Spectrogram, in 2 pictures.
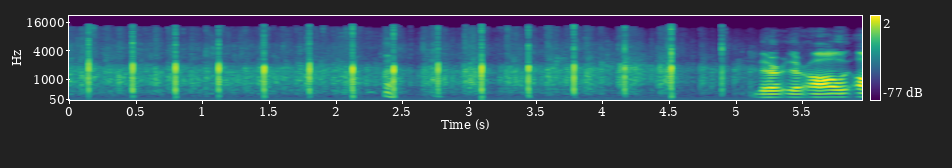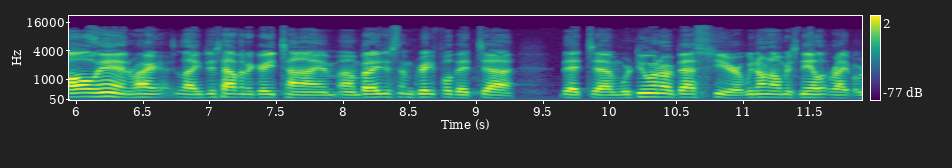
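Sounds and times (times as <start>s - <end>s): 
audience applause: 0.0s - 5.2s
speech: 5.2s - 11.8s.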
